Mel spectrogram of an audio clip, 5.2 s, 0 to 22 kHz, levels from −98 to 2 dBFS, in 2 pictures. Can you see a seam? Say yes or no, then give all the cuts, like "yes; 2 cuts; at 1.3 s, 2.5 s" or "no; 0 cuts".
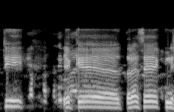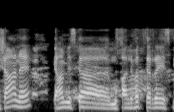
no; 0 cuts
